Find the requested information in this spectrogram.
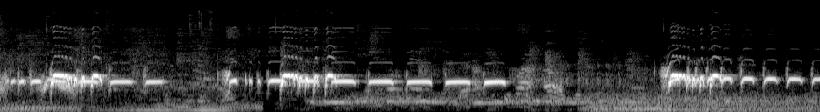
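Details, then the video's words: Local female zebra dove calling for a male as a lure; trilled opening phrases then regular short staccato coos, repeated in bouts with brief pauses. "Suara Perkutut Betina Memanggil Jantan - Pancingan Gacor || The female turtle dove calls the male"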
